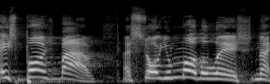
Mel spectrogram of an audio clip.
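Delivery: put-on thick New York accent. Retelling what a guy yelled at SpongeBob, in a thick New York accent. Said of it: "thickest New York accent voices you could ever hear".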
